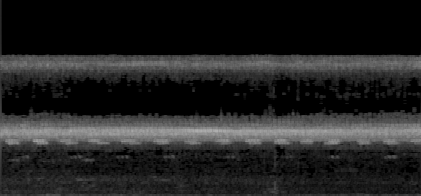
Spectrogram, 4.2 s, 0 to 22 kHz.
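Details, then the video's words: Cricket chorus recorded up close in Dobbs Ferry, New York, August 1, 2014: sustained shrill high-pitched ringing with a lower pulsing chirp rhythm and a gentle low-frequency rumble behind. "the chirping of the crickets"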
